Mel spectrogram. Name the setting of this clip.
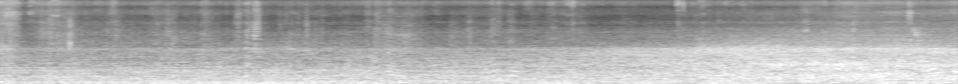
residential area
